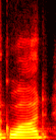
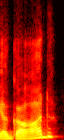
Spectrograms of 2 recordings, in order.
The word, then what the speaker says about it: Aguad: who don't know me my name is aguad if you mispronounce it and say a god i will accept that it sounds very grand it happens often uh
